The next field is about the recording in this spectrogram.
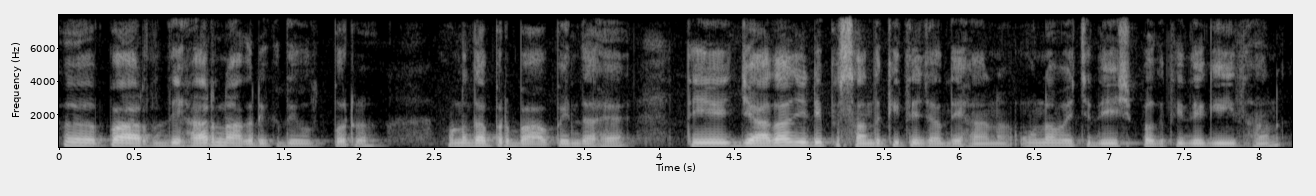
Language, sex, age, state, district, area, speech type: Punjabi, male, 30-45, Punjab, Amritsar, urban, spontaneous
